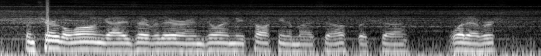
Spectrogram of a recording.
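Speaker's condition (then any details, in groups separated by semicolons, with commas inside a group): No condition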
